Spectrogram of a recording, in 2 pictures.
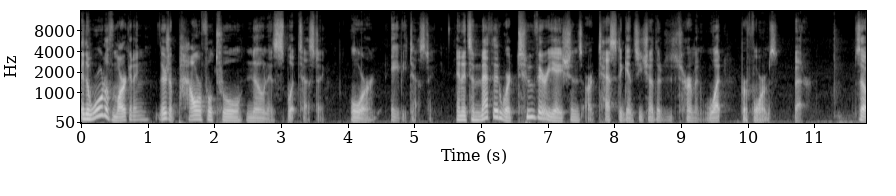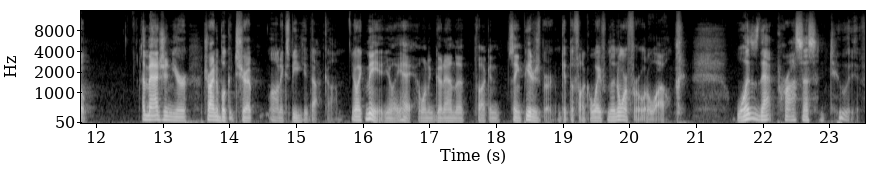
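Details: Adult male speaker; normal fluent speech.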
